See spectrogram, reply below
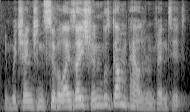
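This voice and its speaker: A man with a fairly high, very animated voice narrates a scripted quiz. He presents questions and choices in a set format, over faint music. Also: fairly quick.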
